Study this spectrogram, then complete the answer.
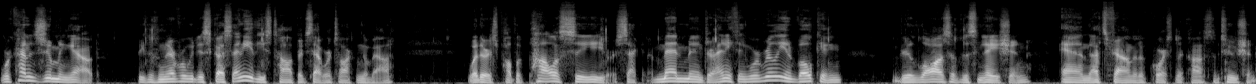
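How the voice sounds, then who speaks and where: With lively intonation and a fairly low pitch, a man speaks very fast in a very clean recording with a silent background. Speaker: podcast co-host. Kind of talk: casual chat. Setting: outdoors, walking.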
